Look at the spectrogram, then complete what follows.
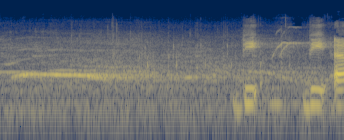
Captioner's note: applauding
